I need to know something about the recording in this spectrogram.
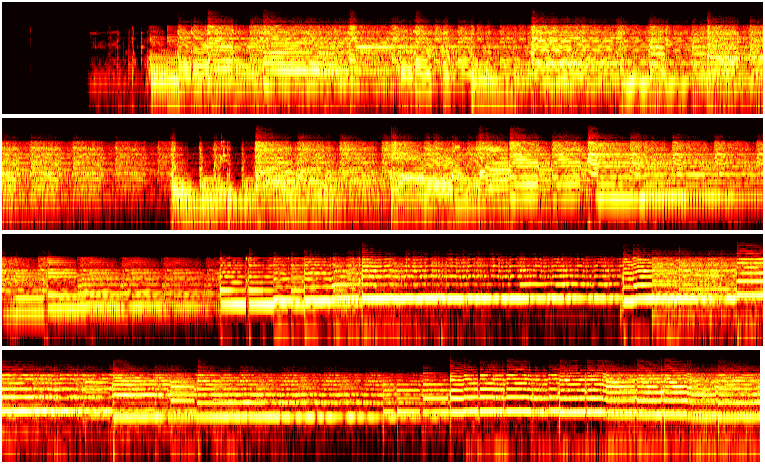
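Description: Electric guitar played through a Catalinbread Belle Epoch, an Echoplex-style tape-echo delay pedal, its notes trailed by delay repeats. The playing starts after about a second of silence, and louder new phrases come in about nine and seventeen seconds in.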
